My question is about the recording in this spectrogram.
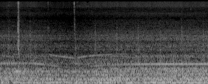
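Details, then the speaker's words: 8 kW Gearzaar Chinese diesel heater switching from mains to battery via a switchover module; steady even fan and burner hum with no dip, stutter or shutdown at changeover, keeps running normally. "Some of them I've seen, as soon as it change over, it goes on shutdown mode. But this one don't for some reason. It seemed to keep the heater going, which I can show you."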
